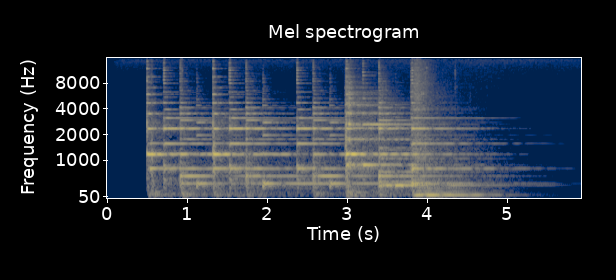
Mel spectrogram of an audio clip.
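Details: Plucked harp notes ring out in a gentle melodic run, with lingering low tones fading toward the end.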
